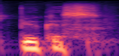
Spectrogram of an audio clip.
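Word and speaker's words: Beukes: Uh I'm reliably informed that's that's how it's pronounced. She's South African originally, so it's buus.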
